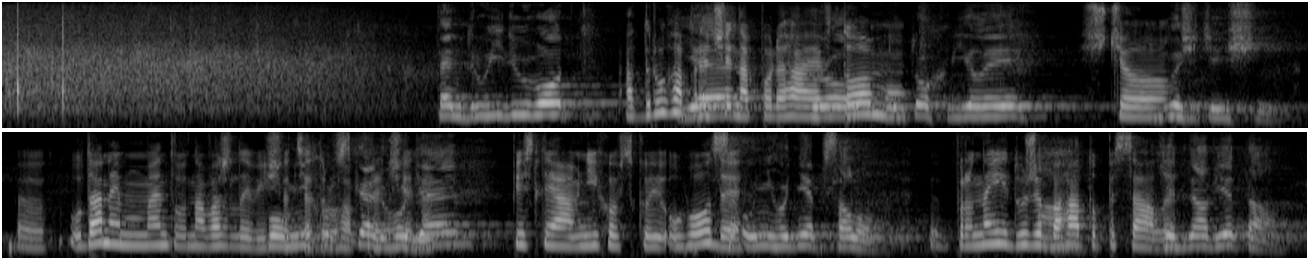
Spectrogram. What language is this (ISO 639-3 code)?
ukr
